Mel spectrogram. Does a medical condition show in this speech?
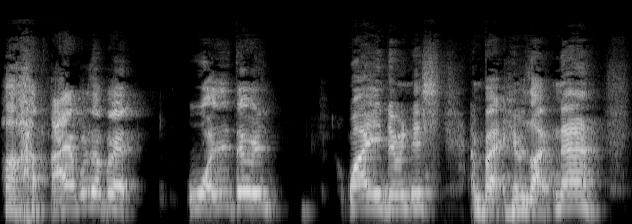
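Yes: cerebral palsy; Cerebral Palsy Alliance until about seven.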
